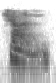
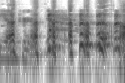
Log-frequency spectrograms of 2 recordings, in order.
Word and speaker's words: Tran: In Vietnamese, it's pronounced Chun. – Chun. – It sounds like C-H-U-N. – Okay. – But I've gone by Tran all my life. – Okay. – So totally fine to say Tran.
